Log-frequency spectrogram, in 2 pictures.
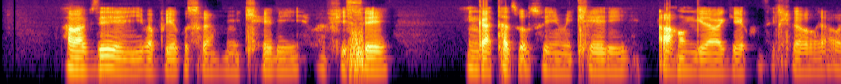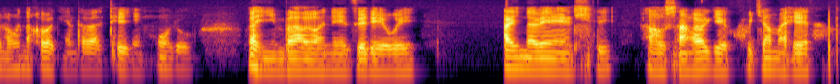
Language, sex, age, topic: Rundi, male, 18-24, agriculture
